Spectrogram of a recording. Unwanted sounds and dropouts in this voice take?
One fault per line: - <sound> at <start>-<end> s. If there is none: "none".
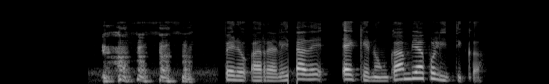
- laugh at 1.0-2.0 s
- dropout at 2.9-3.0 s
